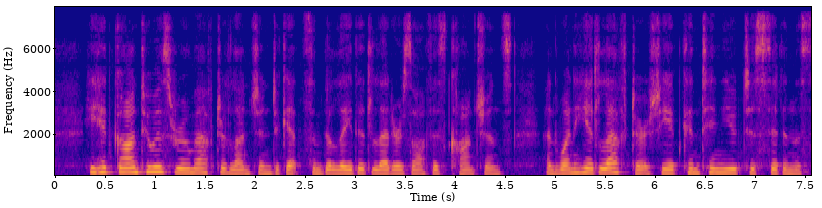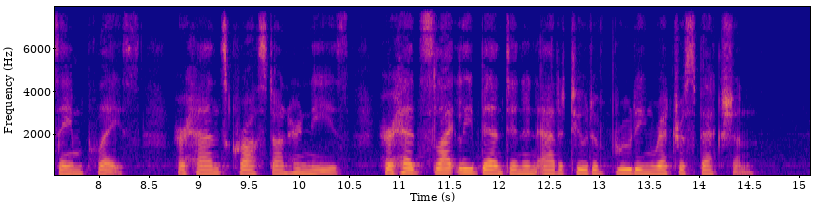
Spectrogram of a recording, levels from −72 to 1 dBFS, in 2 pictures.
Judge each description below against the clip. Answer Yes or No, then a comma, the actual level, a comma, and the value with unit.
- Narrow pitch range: Yes, narrow, 2.3 semitones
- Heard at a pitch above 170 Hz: Yes, medium, 185 Hz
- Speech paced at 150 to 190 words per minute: Yes, average, 185 wpm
